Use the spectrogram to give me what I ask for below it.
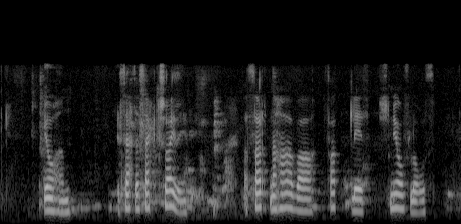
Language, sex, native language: Icelandic, other, Chinese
